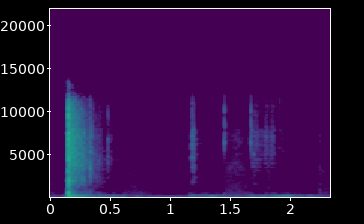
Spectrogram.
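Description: A single sharp, short burst of noise just after the start that dies away quickly, followed by a few faint ticks in the second half.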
